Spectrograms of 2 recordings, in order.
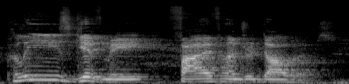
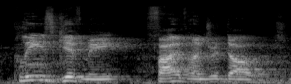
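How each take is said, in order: First: Slow, careful model sentence for students to copy; slow model phrase. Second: Said in the usual way. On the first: Shown as a demonstration. Teacher models the customer's request for learners, slow and careful. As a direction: spell it out slowly for the class. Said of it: "you will say". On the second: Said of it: "You can try that right now".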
